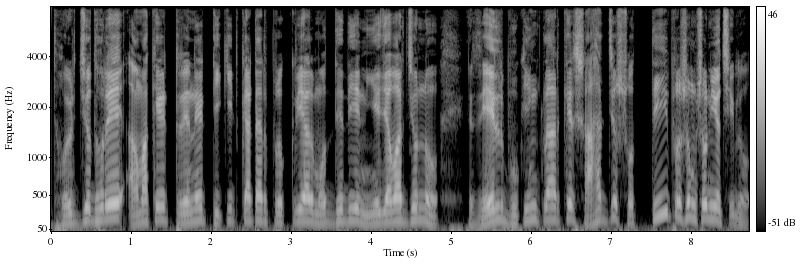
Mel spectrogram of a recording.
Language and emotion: Bengali, happy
